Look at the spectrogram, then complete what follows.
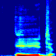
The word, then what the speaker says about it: id Software: the devs over at id or ID Software, depending on how you want to pronounce it, are a nice bunch,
